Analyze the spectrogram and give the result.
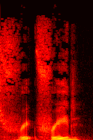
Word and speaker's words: Fried: which with Jason Fried. Jason, I've interviewed him many times. Fried? – Fried, yep.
